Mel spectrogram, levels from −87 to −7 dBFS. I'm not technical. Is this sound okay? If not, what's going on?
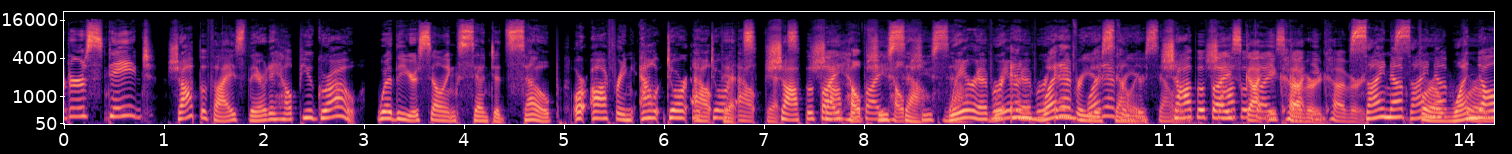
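No. From about 6.29 s, just after "soap or offering outdoor", a doubled audio track starts abruptly: a quieter copy trails under half a second behind until the end. Unlike a room echo, it never fades and sounds just as clean, likely from the sound being captured twice.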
